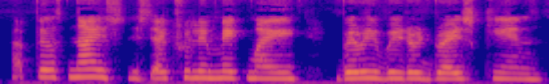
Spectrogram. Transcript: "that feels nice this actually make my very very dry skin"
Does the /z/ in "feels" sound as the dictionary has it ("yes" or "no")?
no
